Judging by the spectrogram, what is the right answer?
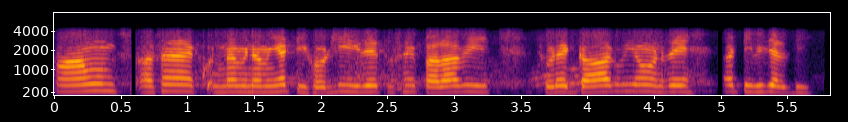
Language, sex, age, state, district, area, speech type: Dogri, male, 18-30, Jammu and Kashmir, Udhampur, rural, conversation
